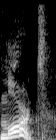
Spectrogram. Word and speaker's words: Mort: take that off well Mort like Latin death Mort are you is your name pronounced Mort y eye-opening experience it's Mort okay I I'm gonna sneeze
